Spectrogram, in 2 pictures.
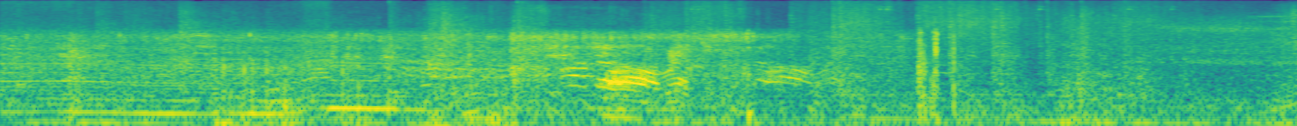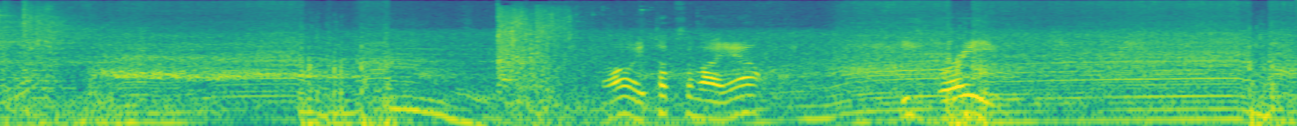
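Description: A racing car engine roars and revs at high speed.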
